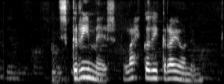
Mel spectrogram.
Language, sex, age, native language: Icelandic, male, 11, Icelandic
